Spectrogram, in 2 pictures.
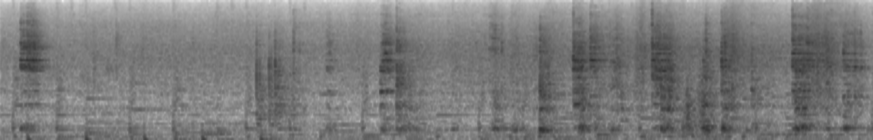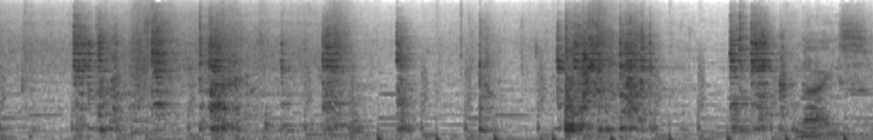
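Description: Chicken frying and sizzling in a pot while it is stirred, a utensil scraping through it every second or two as a spoonful of tomato paste is worked in.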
